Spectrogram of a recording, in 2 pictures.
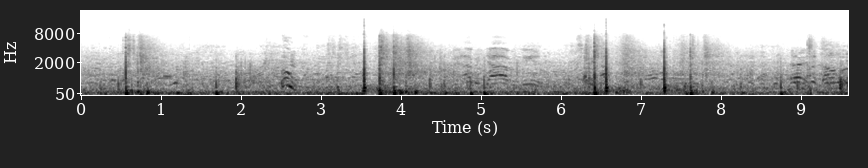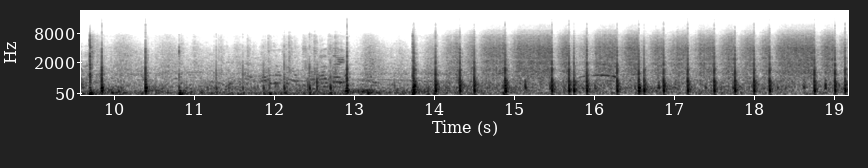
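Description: Fireworks bang and pop in the sky.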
